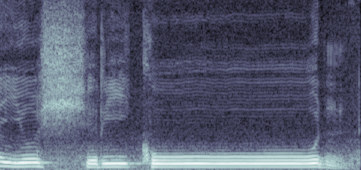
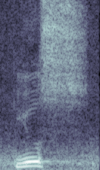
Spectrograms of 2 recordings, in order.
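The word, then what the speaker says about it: يُشْرِكُون: Nah, subhanallahi amma yusyrikun. Di situ kita menggunakan huruf sya ya. Tadi terdengar yus ya, terdengar dibaca oleh ananda tadi yusrikun bukan lari ke huruf sya ya.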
